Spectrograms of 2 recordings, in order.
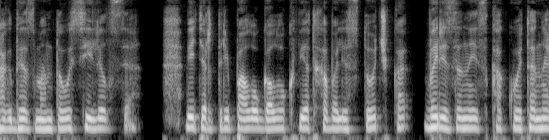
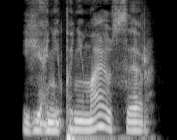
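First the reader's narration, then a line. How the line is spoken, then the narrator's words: Mumbling. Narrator (Russian): пробормотал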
